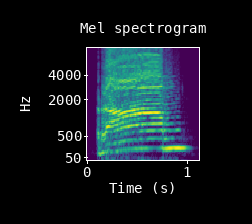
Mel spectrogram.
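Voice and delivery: calling from afar, last vowel stretched; long drawn call. Shown as a demonstration. Teacher shows calling Ram from afar, vowel drawn long. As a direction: stretch the final vowel as if calling someone far off. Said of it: "दूर से बुलाने के लिए ऐसे बोलते हैं".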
